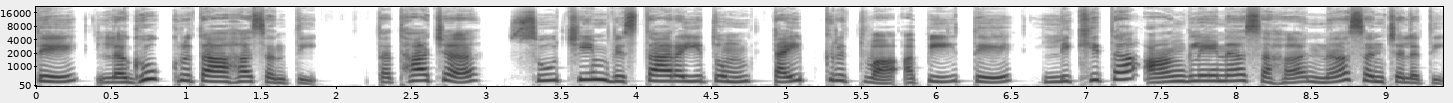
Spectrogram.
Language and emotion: Sanskrit, neutral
